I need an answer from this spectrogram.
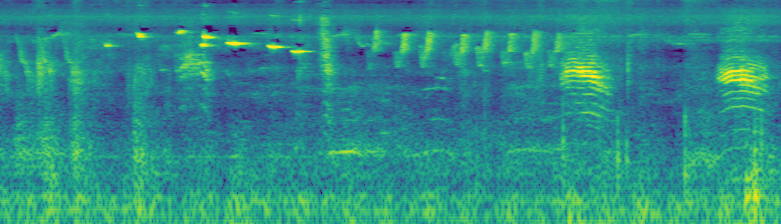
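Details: Cat in the heat, off its food, gives two drawn-out arched meows near the end. Earlier come bright high bird-like chirps and short clicks over a low background rumble.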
